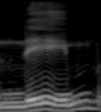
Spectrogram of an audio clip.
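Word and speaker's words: 林: So again, this character, their name, I'm trying to point my cursor, yeah. So the Lim can be pronounced Lim or Na, depending on whether it's literary or colloquial.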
